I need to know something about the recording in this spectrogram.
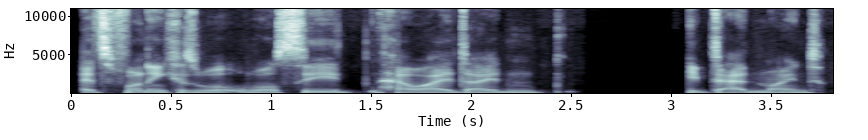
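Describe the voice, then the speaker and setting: A man co-hosting a podcast in casual chat, with quick, teasing banter. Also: mid-range voice, steady tone, dry recording. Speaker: podcast co-host.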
